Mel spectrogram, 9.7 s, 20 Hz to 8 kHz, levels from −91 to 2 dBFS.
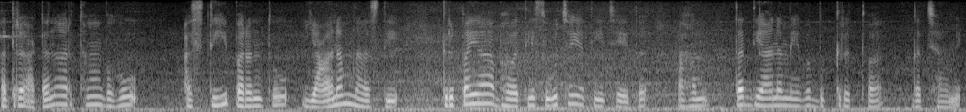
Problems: constant background noise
